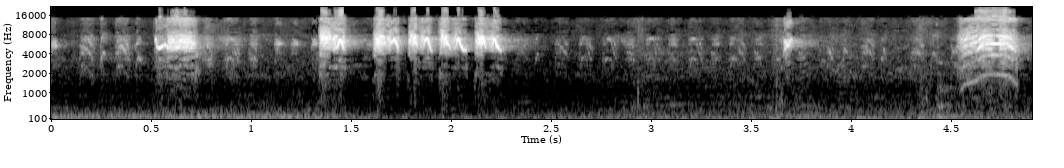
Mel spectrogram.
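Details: Sooty-headed bulbul giving short clusters of quick, high, scratchy notes, then a pause, a lone chip and a final loud rising whistle.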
